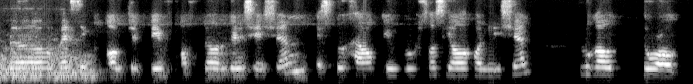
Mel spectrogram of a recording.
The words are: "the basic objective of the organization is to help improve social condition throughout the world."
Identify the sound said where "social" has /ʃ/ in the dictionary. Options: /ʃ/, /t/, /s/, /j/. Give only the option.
/s/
